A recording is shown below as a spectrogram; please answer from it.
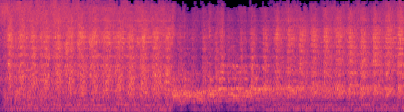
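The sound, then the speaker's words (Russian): Express courier train sound effect: a steady, loud rushing rumble with a rhythmic clatter running throughout and a hissing, steam-like edge, with no voices. “Вот слушайтесь, пожалуйста. Курьерский поезд.”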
